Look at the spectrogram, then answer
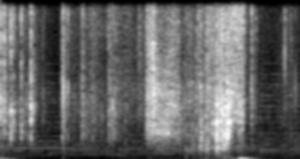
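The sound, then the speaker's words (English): Paper pages of a doodle-filled sketchbook flap and rustle close to the microphone in a few quick, airy swishes, the last one the loudest, with no talking over them. “I wonder if you can hear that. All the flapping of paper.”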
